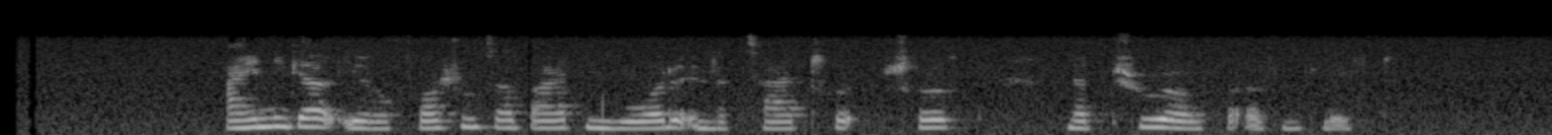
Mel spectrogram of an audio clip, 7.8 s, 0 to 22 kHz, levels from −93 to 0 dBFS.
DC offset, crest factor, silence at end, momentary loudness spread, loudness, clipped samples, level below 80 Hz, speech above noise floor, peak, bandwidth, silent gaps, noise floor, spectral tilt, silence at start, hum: under 0.1%; 18 dB; 0.8 s; 12 LU; -37 LUFS; under 0.1%; -74 dBFS; 25 dB; -20 dBFS; 7.6 kHz; none; -62 dBFS; -4.5 dB/octave; 1.1 s; none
